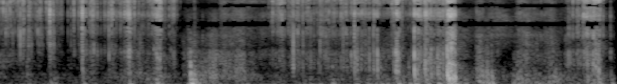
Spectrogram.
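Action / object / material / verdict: scrape / foam sponge with nylon scour layer / foam / none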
